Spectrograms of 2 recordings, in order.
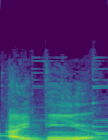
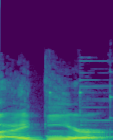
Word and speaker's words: idea: idea 不是 idea，没有儿化音，英音美音都不儿化。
